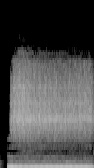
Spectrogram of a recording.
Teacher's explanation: Liazdada z ya disertai dengan suara saofir. Ujung lidah bertemu dengan gigi seri bawah. Z. Kemudian disertai dengan getarnya pita suara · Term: huruf zai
